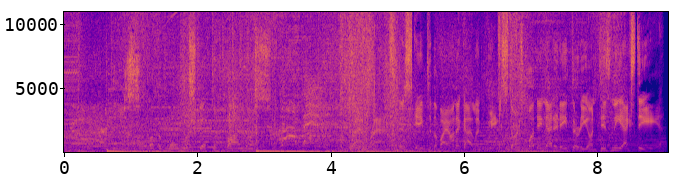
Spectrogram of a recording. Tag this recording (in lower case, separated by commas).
speech, music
